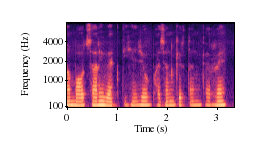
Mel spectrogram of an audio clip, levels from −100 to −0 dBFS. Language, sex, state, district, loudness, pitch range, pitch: Hindi, male, Jharkhand, Deoghar, -18 LUFS, 130-135 Hz, 135 Hz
